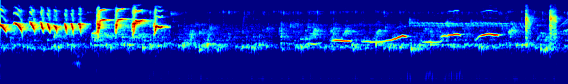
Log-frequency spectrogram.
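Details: White-rumped shama singing loudly to provoke other shamas: a rapid high trill and sharp ringing notes, then quieter scattered rising whistles.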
